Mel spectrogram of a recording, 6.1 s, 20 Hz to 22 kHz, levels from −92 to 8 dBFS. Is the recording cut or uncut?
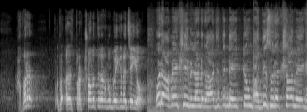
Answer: cut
